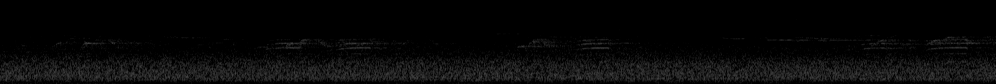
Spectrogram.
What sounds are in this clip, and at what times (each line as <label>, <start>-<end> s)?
Swainson's Thrush song, 0-6 s
Hermit Thrush song, 0-8 s
Red-breasted Nuthatch song, 2-10 s
Varied Thrush song, 6-10 s
Swainson's Thrush song, 8-10 s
